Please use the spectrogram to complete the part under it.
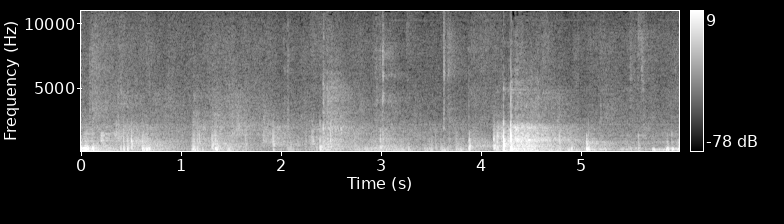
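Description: A microphone knocks and thumps as it is handled.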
